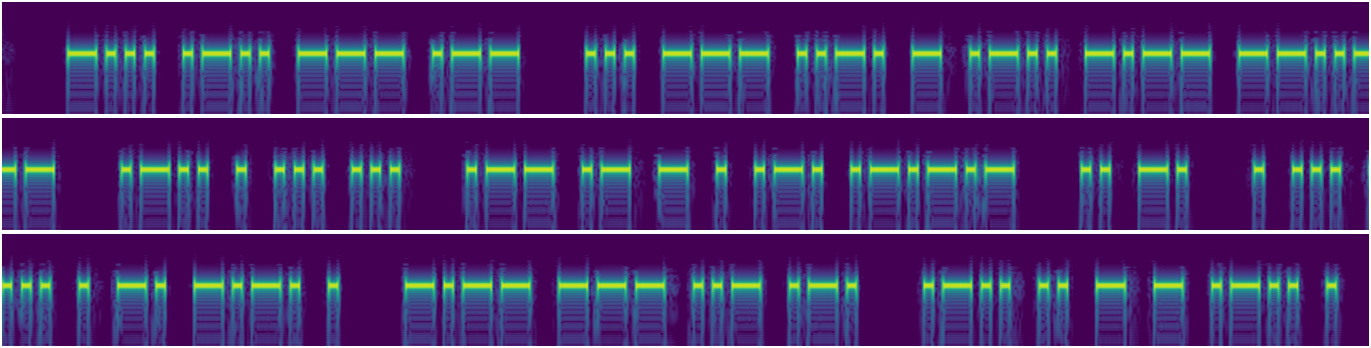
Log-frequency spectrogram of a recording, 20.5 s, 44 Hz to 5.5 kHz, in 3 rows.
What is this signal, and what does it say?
Morse code, heard as a keyed tone, about 25 wpm, 600 Hz. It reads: BLOW SOFTLY, LESS WATER. IN ESSENCE YOUR LITTLE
